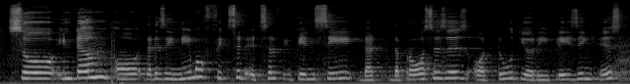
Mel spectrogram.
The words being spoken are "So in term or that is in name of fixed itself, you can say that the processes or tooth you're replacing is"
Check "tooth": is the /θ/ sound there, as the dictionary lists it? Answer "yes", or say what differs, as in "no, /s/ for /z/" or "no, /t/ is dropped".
no, /t/ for /θ/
